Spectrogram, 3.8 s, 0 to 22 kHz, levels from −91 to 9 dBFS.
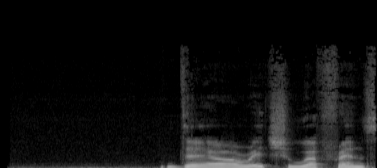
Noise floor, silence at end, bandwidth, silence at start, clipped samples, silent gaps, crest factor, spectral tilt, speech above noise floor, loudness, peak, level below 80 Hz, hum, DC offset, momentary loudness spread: -62 dBFS; 0 s; 16 kHz; 0.9 s; under 0.1%; none; 16 dB; -7 dB/octave; 34 dB; -29 LUFS; -14 dBFS; -62 dBFS; none; under 0.1%; 7 LU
